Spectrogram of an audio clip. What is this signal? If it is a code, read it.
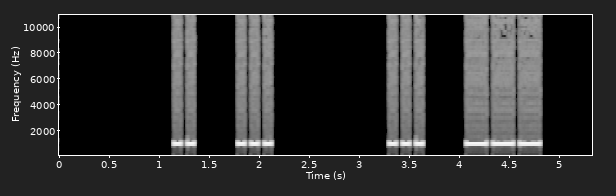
Morse code, heard as a keyed tone, about 18 wpm, spaced as for 12 wpm, 1000 Hz. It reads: IS SO
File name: qotdfiles / 12wpm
